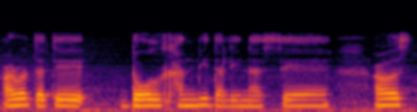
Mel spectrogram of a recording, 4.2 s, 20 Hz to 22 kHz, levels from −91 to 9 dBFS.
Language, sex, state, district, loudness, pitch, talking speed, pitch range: Nagamese, female, Nagaland, Kohima, -17 LUFS, 185 Hz, 130 wpm, 180-190 Hz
